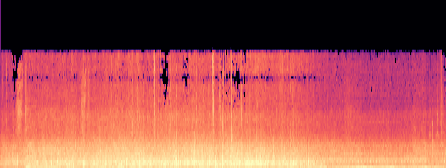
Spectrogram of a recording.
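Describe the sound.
Steady rain falls throughout, a dense, even hiss of drops that stays fairly loud, with faint murmuring voices and low rumbling underneath.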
